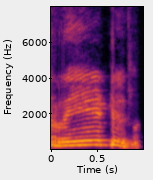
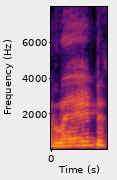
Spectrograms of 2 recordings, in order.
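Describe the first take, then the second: First: रेट slowly, with a long "ay" as in rate; long E vowel. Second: रेट said as "rat", with open "ae"; open AI vowel. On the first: Teacher showing the ए sound, रेट with long "ay". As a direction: stretch रेट on a closed "ay" vowel. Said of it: "ए का जरा बताना". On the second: Teacher showing the ऐ sound, रेट pronounced "rat" with open "ae". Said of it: "आय का जरा बताओ". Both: Shown as a demonstration.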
